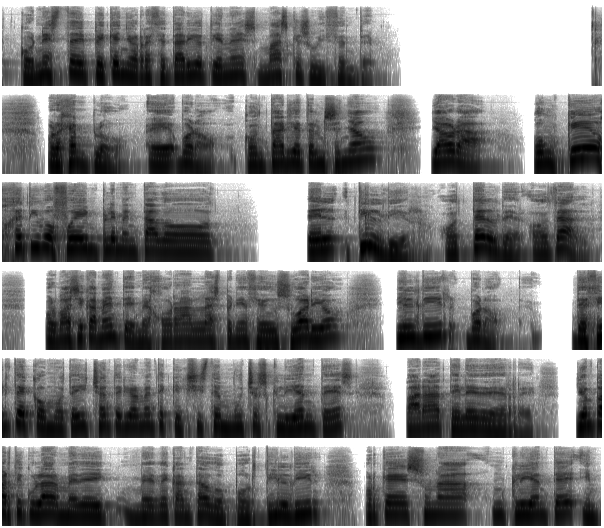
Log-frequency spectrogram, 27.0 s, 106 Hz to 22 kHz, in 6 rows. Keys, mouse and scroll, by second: 2.5-4.5 scroll down 1, 4.5-5.4 scroll down 1, 5.4-6.0 scroll down 1, 6.0-12.3 scroll down 1, 12.3-14.5 scroll down 1, 14.5-15.0 scroll down 1, 15.0-16.2 scroll down 1, 16.2-22.7 scroll down 1.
